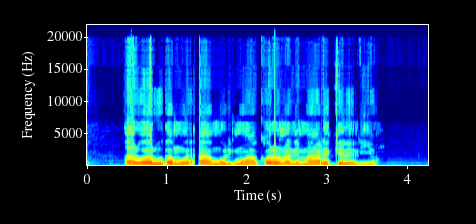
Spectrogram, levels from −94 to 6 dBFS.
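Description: Throughout the speech, the tone is rough and grainy rather than swirling, with the full bandwidth kept up to about 20.2 kHz. That points to heavy compression, likely Opus in its music mode at a low rate near 16 kbps, where starved bands are filled with noise instead of left empty.

At 0.55 s a repeated buffer gives a brief buzz. One tiny slice, which fits a buffer of about 1.3 ms, plays four extra times with hard joins. Because the slice repeats rather than going quiet, it buzzes instead of ticking, and a few milliseconds of new audio are lost.

From 1.34 to 1.40 s a block of digital silence cuts in. The output drops to silence for 60 ms with no fade, leaving a clear hole. Nothing repeats, which separates it from the stutter.

At 2.34 s a second repeated buffer plays the same short slice once more. This gives a single small click rather than a buzz, with roughly 1.5 ms of audio lost.

At 2.91 s a shorter block of digital silence, about 15 ms, is heard as a tick or dip. 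It is an abrupt drop to silence and back, not a repetition of the preceding sound.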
